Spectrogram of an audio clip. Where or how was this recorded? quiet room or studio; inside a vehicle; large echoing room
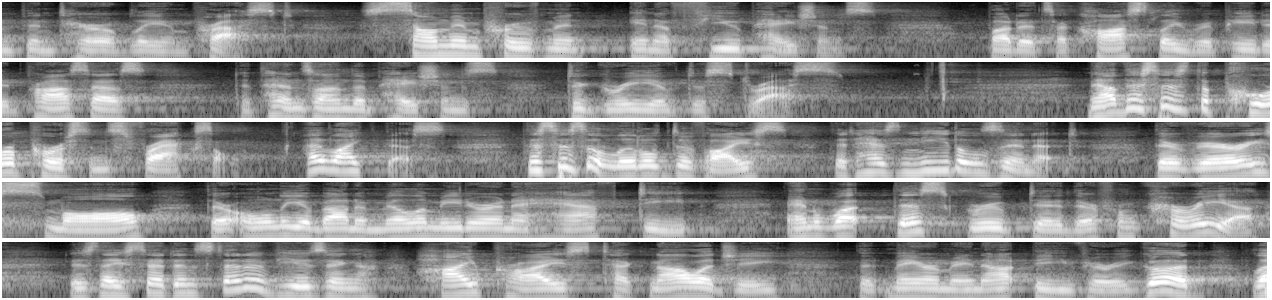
large echoing room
